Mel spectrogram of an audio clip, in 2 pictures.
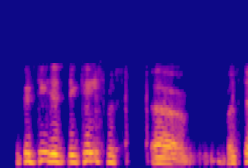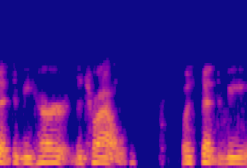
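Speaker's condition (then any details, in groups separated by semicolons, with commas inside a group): Cerebral palsy; voice sound affected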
